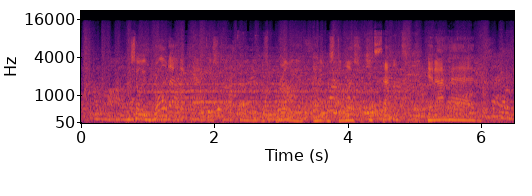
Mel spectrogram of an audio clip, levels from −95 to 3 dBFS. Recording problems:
murmuring crowd; very loud; throughout; 1 dB above the speech

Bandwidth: 15 kHz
